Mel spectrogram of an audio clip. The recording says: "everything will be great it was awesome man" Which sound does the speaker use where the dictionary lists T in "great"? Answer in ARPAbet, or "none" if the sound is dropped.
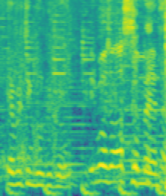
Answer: none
